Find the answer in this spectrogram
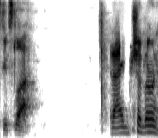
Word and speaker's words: Stützle: And you got to say it right, too. It's Stützle.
